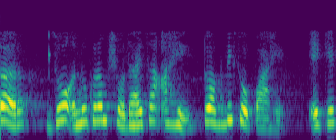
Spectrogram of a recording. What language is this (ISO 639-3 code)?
mar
